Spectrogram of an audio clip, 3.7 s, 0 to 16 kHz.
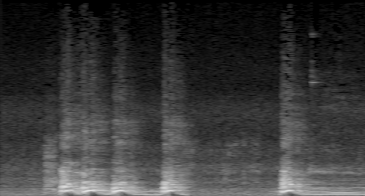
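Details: A 22-month-old male shepherd dog watching a Rottweiler on TV gives a quick run of deep, harmonic woofs, then one longer, drawn-out bark.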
